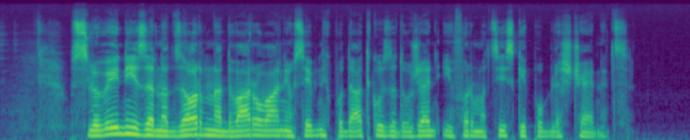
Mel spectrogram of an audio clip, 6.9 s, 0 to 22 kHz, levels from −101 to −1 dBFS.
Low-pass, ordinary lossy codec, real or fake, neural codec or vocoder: 19.8 kHz; none; fake; vocoder, 48 kHz, 128 mel bands, Vocos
